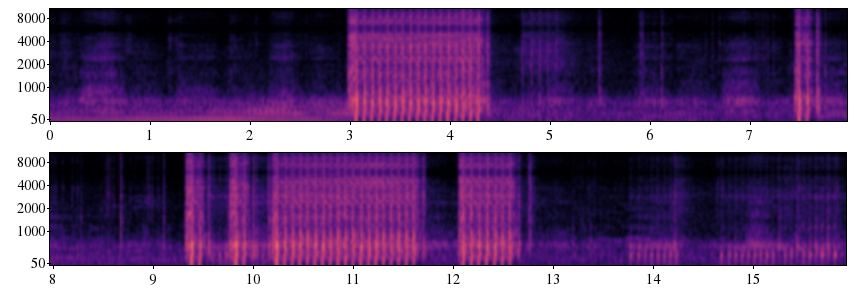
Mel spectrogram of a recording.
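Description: Airsoft rifle firing full-auto bursts of rapid shots: a burst of over a second, a few single shots, a longer burst of about two seconds and a short one, then two quieter bursts near the end.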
